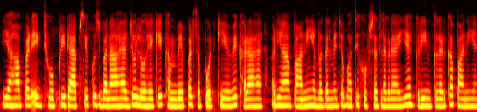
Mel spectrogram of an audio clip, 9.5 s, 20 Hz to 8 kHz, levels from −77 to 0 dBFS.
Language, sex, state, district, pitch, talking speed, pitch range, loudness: Hindi, female, Bihar, Araria, 200 Hz, 230 wpm, 195-215 Hz, -18 LUFS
